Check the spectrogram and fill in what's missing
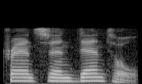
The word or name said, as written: transcendental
